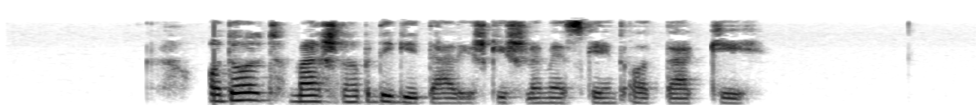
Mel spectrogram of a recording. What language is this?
Hungarian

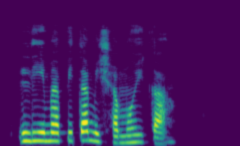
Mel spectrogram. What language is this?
Sihuas Ancash Quechua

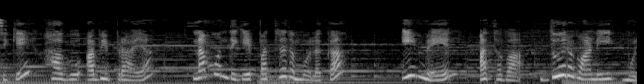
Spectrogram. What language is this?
Kannada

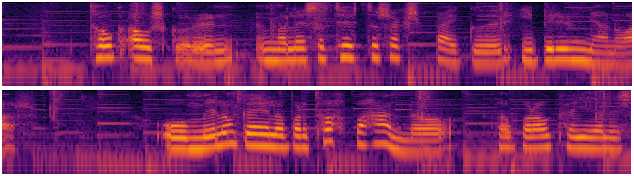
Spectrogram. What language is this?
Icelandic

